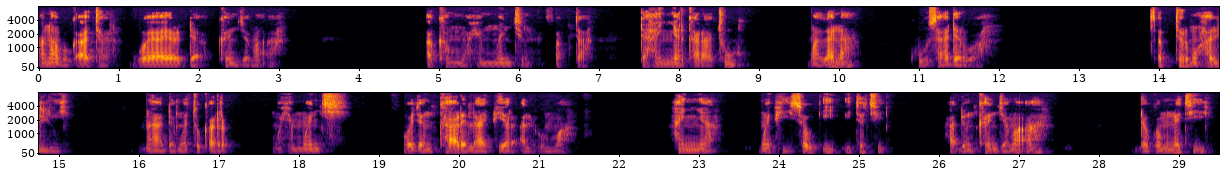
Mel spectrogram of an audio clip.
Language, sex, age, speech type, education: Hausa, male, 46-60, spontaneous, tertiary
